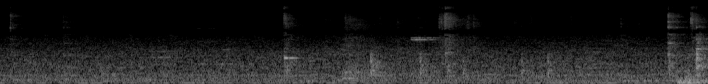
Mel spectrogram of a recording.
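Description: A few light clinks of kitchen dishes and utensils being handled on the counter, over steady room noise, with a louder knock near the end.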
